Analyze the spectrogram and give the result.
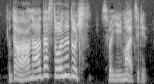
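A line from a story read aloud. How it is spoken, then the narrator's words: Wry snort. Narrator (Russian): хмыкнул Кейта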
